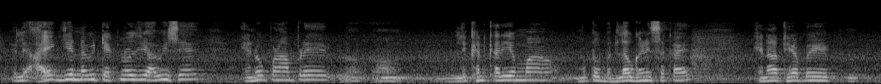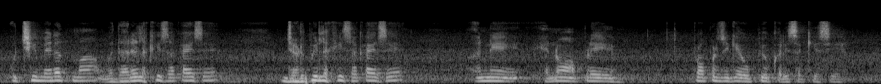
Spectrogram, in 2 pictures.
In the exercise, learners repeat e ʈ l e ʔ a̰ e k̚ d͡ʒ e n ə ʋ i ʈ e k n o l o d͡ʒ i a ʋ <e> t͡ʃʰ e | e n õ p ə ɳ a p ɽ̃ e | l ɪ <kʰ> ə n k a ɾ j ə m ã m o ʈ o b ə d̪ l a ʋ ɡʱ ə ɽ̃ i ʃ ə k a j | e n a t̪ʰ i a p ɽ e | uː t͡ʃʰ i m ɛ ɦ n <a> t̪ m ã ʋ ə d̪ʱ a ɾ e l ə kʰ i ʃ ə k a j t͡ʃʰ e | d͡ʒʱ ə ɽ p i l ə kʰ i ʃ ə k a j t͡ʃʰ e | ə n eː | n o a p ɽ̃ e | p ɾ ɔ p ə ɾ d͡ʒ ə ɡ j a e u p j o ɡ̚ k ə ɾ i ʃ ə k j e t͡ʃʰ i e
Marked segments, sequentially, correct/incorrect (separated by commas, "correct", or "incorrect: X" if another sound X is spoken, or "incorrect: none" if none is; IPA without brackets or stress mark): incorrect: i, correct, incorrect: ə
